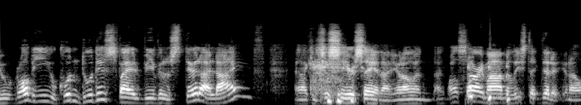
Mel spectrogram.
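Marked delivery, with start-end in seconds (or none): 0.0-3.2 put-on Hungarian accent. Speaker imitating mom reproaching robbie, hungarian accent. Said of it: "forgive my Hungarian accent".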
